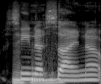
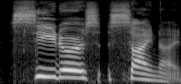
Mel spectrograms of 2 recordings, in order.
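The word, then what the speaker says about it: Cedars-Sinai: Sina hospital but here they have Cedar Cider Cena Sina right I said it wrong. Okay. Um let me say it again. Cena Sina Cedars Si Cedars Sinai.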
